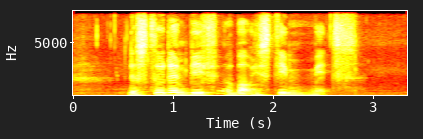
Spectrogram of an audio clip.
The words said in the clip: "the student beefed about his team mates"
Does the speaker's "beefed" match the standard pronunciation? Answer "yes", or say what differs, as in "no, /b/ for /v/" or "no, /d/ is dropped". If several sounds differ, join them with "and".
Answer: no, /t/ is dropped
